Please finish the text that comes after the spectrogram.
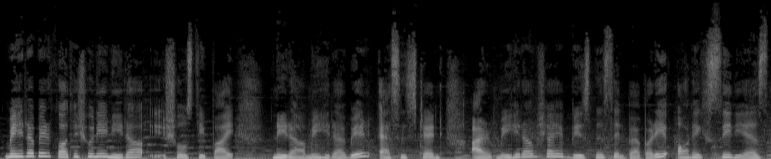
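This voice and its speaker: A woman's voice: mid-range voice, lively intonation, moderate pace, warm tone. Woman narrating a story over music.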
